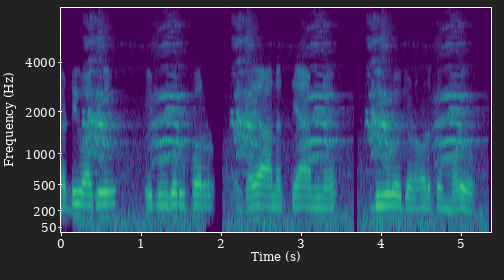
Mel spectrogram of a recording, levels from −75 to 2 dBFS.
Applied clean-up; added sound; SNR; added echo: none; Bird; 5 dB; none.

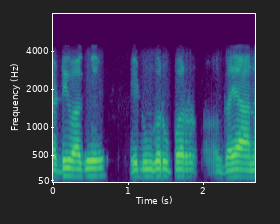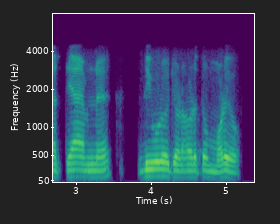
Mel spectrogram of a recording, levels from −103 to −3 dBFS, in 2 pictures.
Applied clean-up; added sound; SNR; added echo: none; none; none; none.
